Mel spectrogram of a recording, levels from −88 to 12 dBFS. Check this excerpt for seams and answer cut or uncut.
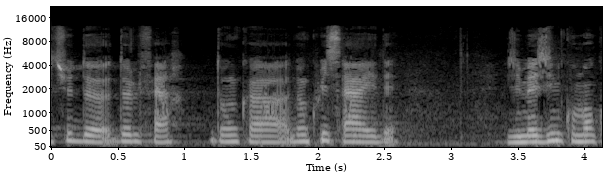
uncut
